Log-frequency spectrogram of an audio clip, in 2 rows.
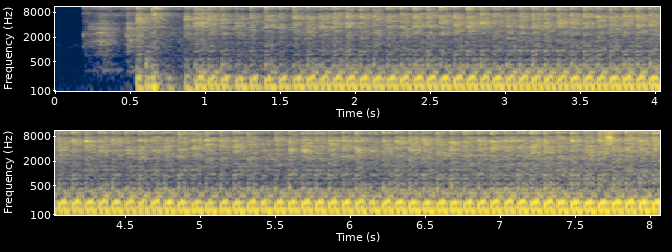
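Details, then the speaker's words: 2001 Yamaha 1100 motorcycle after fouled spark plugs from flooding: catches after a short crank and settles into a steady, even, deep lumpy idle while warming up; runs healthy and smooth. "The spark plugs were fouled up. I flooded it. Now it's running, and let it warm up."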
